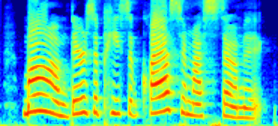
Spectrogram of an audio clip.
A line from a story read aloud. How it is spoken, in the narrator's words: cried Nick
